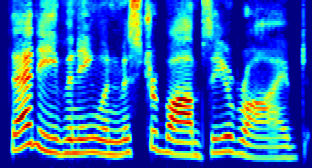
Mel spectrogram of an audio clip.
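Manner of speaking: ordinary delivery, nothing marked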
